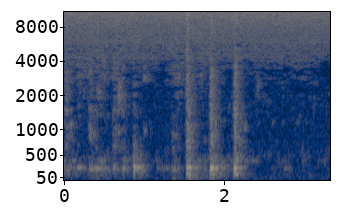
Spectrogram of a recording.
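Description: Macaroni being rinsed under a running kitchen tap, a steady close hiss of water with a few soft knocks and sloshes of pasta against the bowl or colander.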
